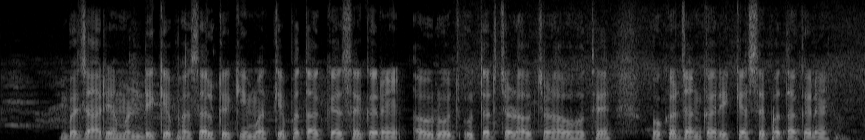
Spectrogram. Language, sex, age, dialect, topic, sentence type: Chhattisgarhi, male, 18-24, Eastern, agriculture, question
